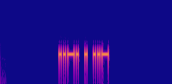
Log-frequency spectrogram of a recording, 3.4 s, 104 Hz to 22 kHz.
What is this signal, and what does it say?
Morse code, heard as a keyed tone, about 28 wpm, 700 Hz. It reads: FEU
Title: USA Call Sign Postfixes - 3 Letters 28wpm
